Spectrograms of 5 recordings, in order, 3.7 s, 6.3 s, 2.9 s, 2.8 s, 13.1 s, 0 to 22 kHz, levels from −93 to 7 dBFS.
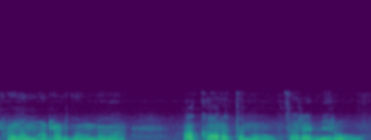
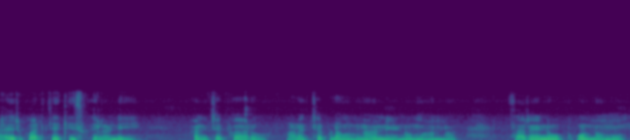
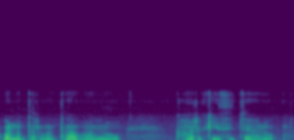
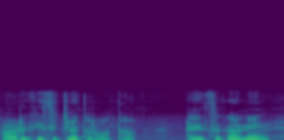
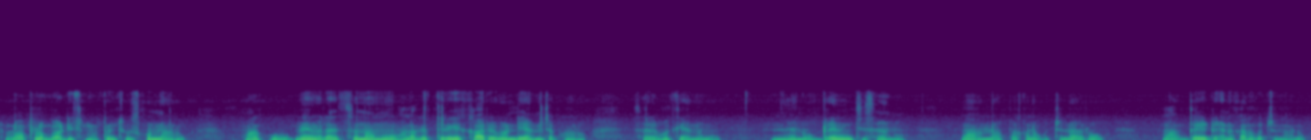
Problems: constant background noise, low volume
